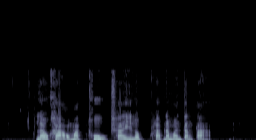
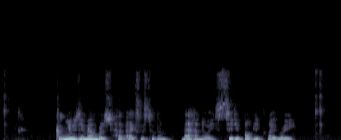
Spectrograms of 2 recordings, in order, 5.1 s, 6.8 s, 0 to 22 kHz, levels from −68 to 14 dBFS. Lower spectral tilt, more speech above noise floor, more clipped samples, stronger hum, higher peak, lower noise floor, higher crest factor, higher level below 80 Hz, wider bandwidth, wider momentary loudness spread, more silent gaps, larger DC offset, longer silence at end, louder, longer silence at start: second, -6 dB/octave vs -7.5 dB/octave; second, 41 dB vs 46 dB; neither; neither; about the same, -2 dBFS vs -2 dBFS; second, -60 dBFS vs -64 dBFS; about the same, 20 dB vs 18 dB; first, -36 dBFS vs -48 dBFS; about the same, 11.5 kHz vs 11 kHz; second, 6 LU vs 16 LU; neither; neither; first, 0.95 s vs 0.4 s; about the same, -20 LUFS vs -19 LUFS; second, 0.7 s vs 1.1 s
